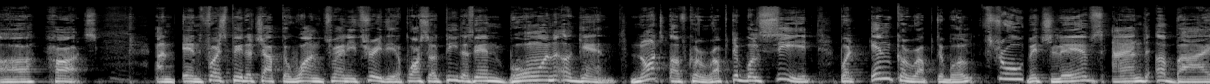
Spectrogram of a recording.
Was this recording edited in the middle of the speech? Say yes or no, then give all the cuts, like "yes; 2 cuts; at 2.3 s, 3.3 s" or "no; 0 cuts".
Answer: yes; 5 cuts; at 1.7 s, 3.2 s, 4.7 s, 6.2 s, 10.2 s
